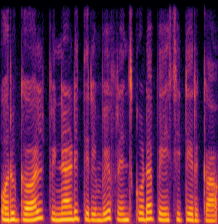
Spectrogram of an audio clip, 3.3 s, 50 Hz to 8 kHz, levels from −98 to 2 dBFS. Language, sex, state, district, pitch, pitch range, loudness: Tamil, female, Tamil Nadu, Nilgiris, 220 Hz, 210-230 Hz, -15 LUFS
